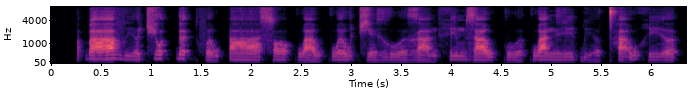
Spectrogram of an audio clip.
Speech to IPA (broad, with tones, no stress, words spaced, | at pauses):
ɓaː˨˦vi̤˨˩ə̯ t͡ɕo˦˥t̚ɗə˦˥t̚fə˧˩w ʔa̤ː˨˩sɔ̤˨˩ kwa˧˩wkwə˨˦wt͡ɕe̤˨˩ ɣṳ˨˩ə̯ɣa˧˩n hi˧m za˧w kṳ˨˩ə̯kwa˧n ɣi˨˦ɓi̤˨˩ə̯ t̪ʰa̰˧˥whi˧ə̯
